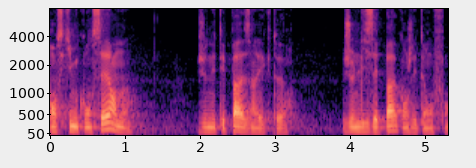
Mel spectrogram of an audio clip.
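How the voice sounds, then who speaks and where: Over a quiet background, a man with a fairly low pitch and a dark, mellow tone speaks fairly slowly, with ordinary pitch variation, long, frequent pauses and big swings in loudness. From France. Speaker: interviewer. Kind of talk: interview.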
